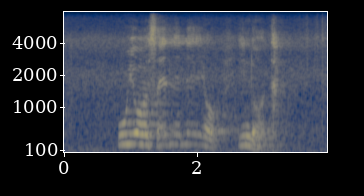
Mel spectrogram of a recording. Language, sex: Xhosa, male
